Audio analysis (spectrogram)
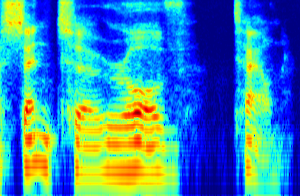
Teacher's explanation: center leads with an r into of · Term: liaison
